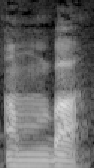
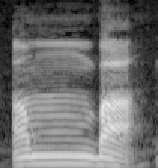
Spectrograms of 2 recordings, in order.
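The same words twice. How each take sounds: First: Said in the usual way. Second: अम्बा loud, with a long hummed m; drawn-out pronunciation. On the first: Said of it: "उच्चारण करते हैं". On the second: Shown as a demonstration. Teacher demonstrates the pronunciation, अम्बा stretched out. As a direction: hold the m in अम्बा before a long final vowel. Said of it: "देखिए उच्चारण कर रहे हैं इसको".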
